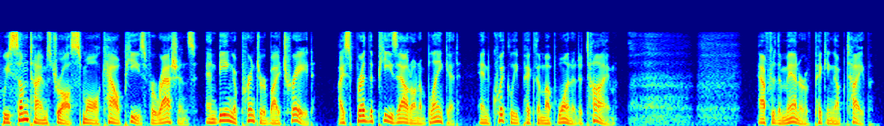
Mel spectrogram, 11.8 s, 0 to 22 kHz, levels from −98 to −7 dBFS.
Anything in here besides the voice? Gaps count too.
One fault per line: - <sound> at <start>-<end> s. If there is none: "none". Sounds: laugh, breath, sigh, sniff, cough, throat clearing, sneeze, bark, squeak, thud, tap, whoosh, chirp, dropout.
- breath at 8.4-9.9 s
